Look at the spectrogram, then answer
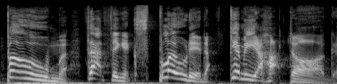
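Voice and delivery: high-pitched exclamations falling away; gleeful patriot act. Acted. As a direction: whoop it like a fireworks fan, drawn out. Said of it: "You wanna be like".

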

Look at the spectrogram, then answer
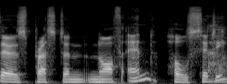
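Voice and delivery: put-on slow British newsreader accent; measured mock-BBC English accent. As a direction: read it out slowly in BBC English. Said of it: "this is like B B C voice".

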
